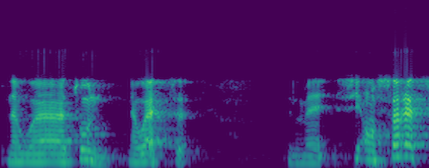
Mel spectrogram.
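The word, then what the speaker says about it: نواة: Mais si on la prononce dans le milieu de la phrase, on ne va pas dire nawa, on va dire deux points ici, on va dire nawatun, nawat.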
